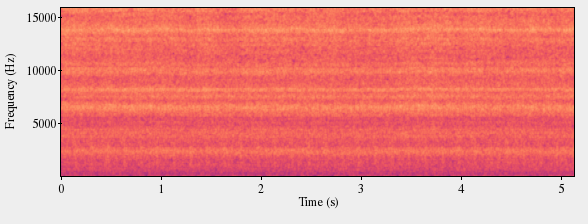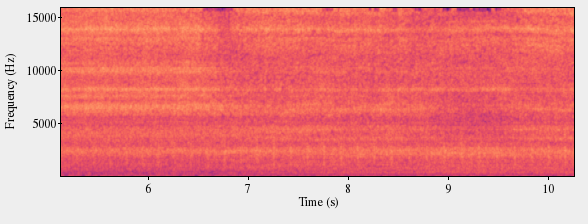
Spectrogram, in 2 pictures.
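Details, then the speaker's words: 1973 Corvette 454 big block, hot, with rebuilt carburetor and a miss on #8 cylinder: warm V8 idle with a slight shake and a faint quick tick from under the rocker cover; owner suspects a lifter not fully pumped up. "of sounds like it's coming from underneath this rocker cover it might just be a lifter that just needs to pop up just a little bit more"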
